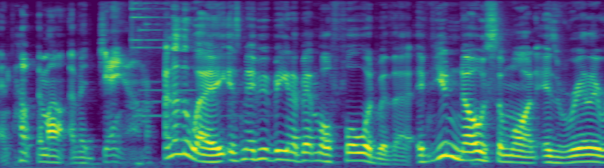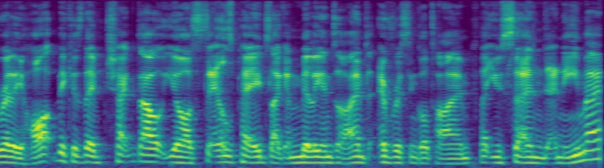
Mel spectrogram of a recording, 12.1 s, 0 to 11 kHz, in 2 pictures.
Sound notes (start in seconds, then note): 1.4 magical jangling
